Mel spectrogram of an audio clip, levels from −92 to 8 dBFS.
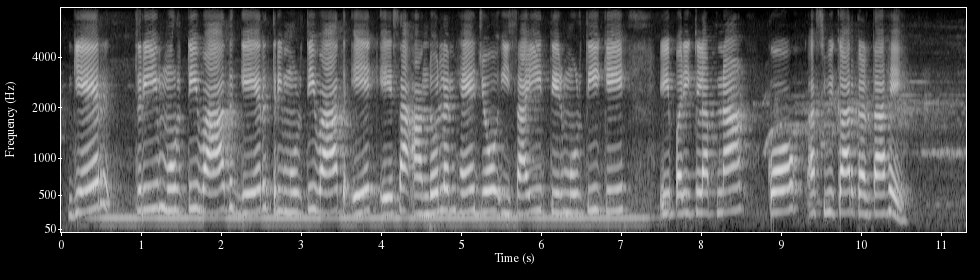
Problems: none marked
